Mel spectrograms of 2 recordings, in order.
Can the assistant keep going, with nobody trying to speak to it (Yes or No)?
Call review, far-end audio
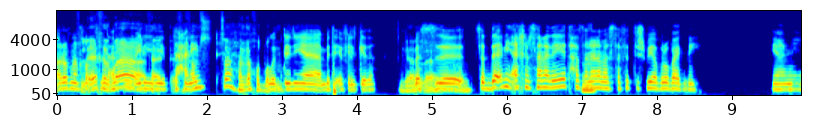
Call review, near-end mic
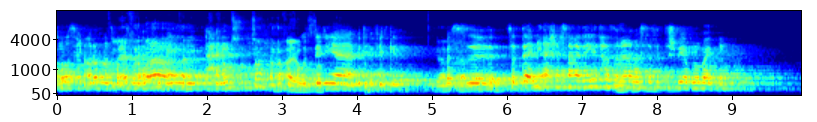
No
